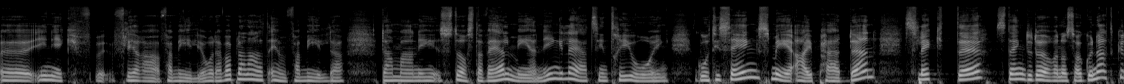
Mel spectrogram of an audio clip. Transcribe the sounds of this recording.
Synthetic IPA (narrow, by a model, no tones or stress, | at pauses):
ɪnːjɪkːfleːɾafamɪljəɾɔd̪æɾvaɾbland̪anːat̪ɛnfamɪljd̪æɾd̪̥æɾmanɪst̪œʂt̪avɛːlmeːnɪŋlɛːt̪sɪnt̪ʰɾeːoːɾɪŋɡoːt̪ʰɪlsɛŋːsmɛʔajpʰæd̪ənslɛkt̪əst̪ɛŋd̪əd̪œɾənɔsɑːɡɵnat̪kʰ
